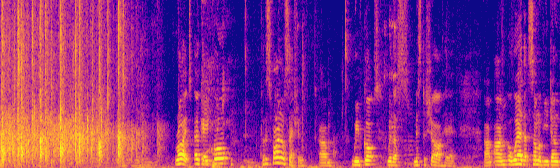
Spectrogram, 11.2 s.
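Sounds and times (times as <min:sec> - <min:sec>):
crowd applauding: 0:00.0 - 0:03.4
speech: 0:03.5 - 0:11.2.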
